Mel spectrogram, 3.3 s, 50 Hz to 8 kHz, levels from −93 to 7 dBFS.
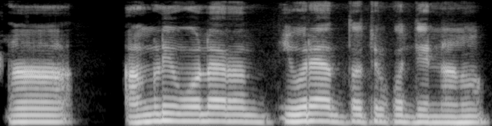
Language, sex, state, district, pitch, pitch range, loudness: Kannada, male, Karnataka, Dharwad, 155 Hz, 150-165 Hz, -13 LUFS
